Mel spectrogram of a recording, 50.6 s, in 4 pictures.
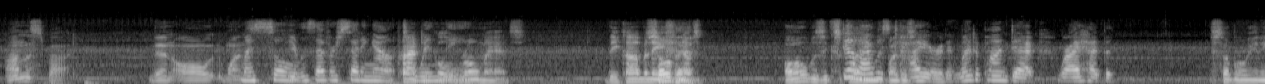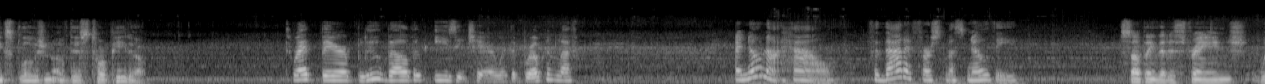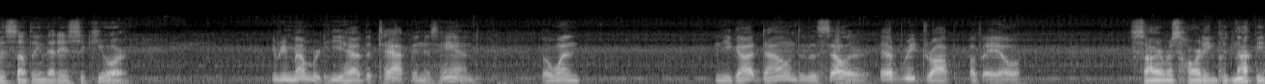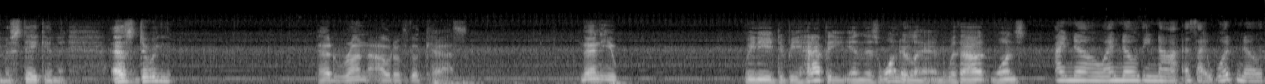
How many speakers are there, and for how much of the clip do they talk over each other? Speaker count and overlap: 5, about 6%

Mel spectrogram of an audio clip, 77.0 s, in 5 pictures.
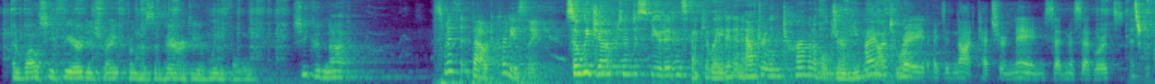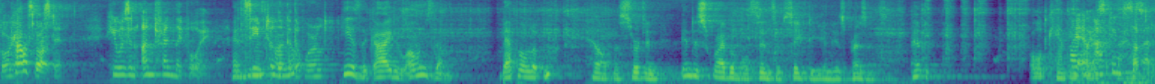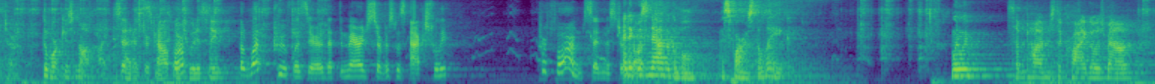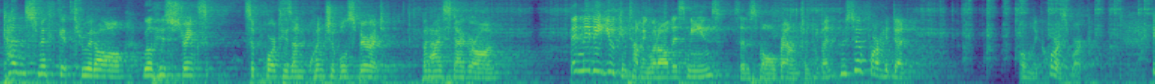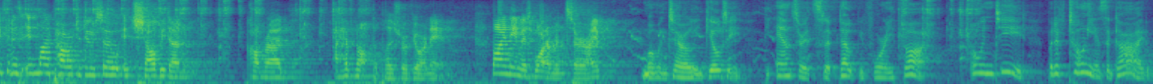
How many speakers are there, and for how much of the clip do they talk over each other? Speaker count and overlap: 6, about 8%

